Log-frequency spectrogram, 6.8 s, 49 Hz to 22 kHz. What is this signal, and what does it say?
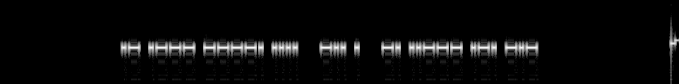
Morse code, heard as a keyed tone, about 36 wpm, 700 Hz. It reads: AJ9H DE N2RK
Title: USA Callsign DE Callsign - 4 Characters - 35wpm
